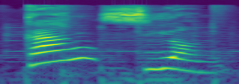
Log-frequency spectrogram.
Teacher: según la pronunciación de esta palabra la fuerza está en la última sílaba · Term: aguda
